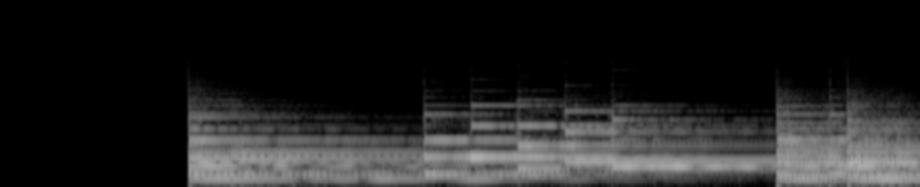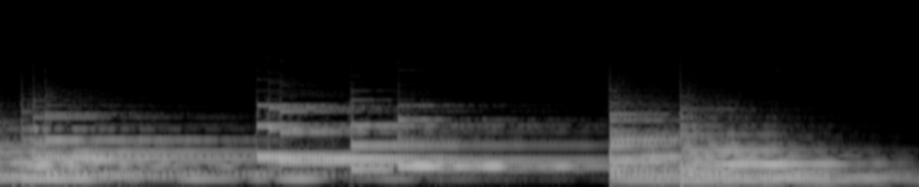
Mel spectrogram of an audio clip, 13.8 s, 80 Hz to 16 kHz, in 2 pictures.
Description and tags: A short 170BPM rhodes jam with plenty of space either side for cutting and looping.
Made using the MrRay VSTi with added delay and reverb effects and sequenced in Madtracker II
